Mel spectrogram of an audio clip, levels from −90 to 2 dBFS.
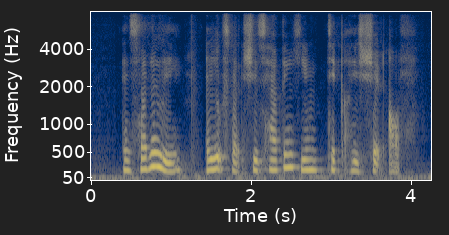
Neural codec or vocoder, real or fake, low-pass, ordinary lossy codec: codec, 16 kHz, 2 kbps, FreqCodec, smaller model; fake; none; none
